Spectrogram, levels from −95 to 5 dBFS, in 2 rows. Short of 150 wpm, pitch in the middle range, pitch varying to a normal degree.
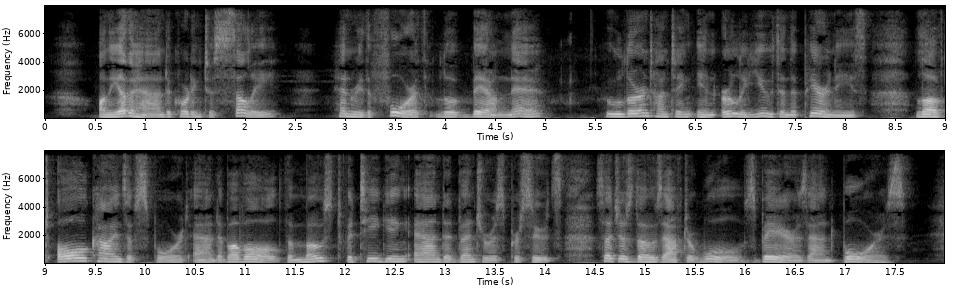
Yes: average, 140 wpm; medium, 150 Hz; average, 4.4 semitones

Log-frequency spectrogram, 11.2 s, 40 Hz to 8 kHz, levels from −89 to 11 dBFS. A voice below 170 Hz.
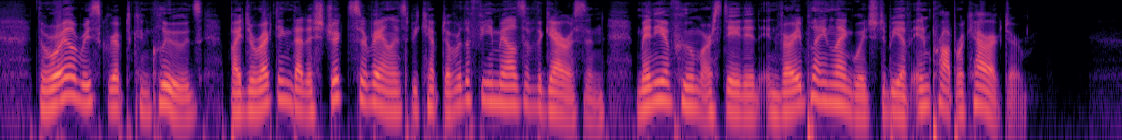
Yes: medium, 140 Hz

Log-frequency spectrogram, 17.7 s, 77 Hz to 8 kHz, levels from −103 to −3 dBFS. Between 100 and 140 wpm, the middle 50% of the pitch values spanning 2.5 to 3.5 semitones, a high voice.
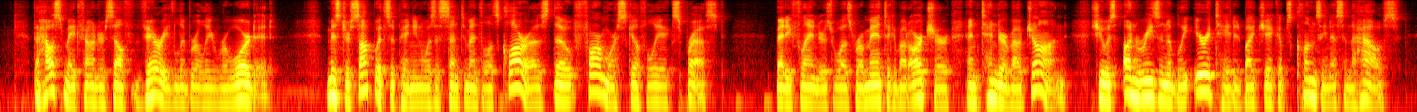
No: slow, 135 wpm; average, 2.8 semitones; low, 115 Hz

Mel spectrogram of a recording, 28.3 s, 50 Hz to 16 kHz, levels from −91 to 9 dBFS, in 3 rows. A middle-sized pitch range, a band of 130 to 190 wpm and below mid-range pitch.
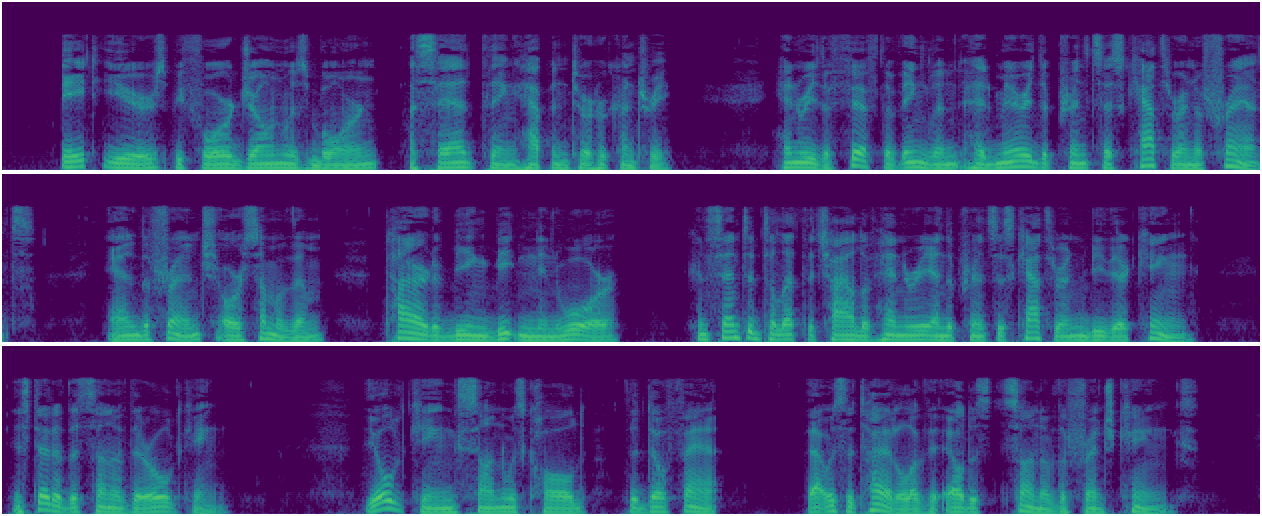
Yes: average, 3.4 semitones; average, 165 wpm; very low, 95 Hz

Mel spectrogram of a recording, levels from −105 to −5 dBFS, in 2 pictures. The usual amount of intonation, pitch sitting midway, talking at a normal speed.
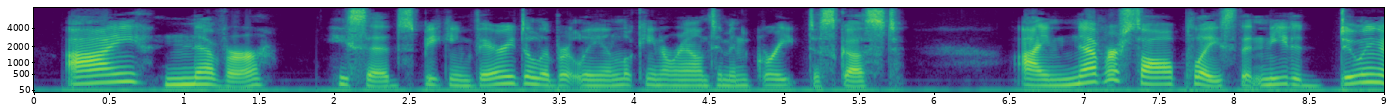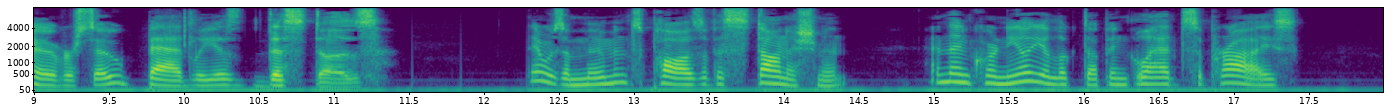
Yes: average, 4.5 semitones; medium, 175 Hz; average, 145 wpm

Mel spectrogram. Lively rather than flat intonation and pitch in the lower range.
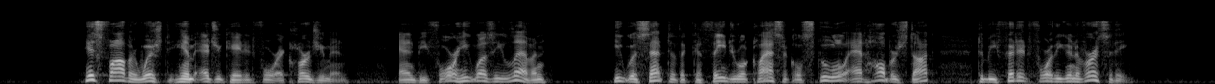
Yes: wide, 6.2 semitones; low, 130 Hz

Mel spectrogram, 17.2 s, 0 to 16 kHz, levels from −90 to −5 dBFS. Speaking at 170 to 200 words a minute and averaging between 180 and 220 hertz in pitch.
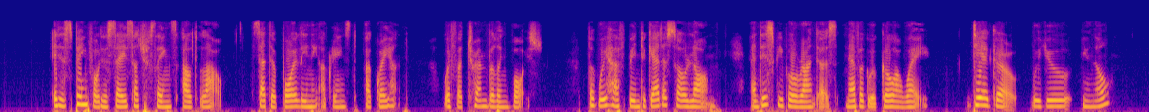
No: average, 145 wpm; high, 190 Hz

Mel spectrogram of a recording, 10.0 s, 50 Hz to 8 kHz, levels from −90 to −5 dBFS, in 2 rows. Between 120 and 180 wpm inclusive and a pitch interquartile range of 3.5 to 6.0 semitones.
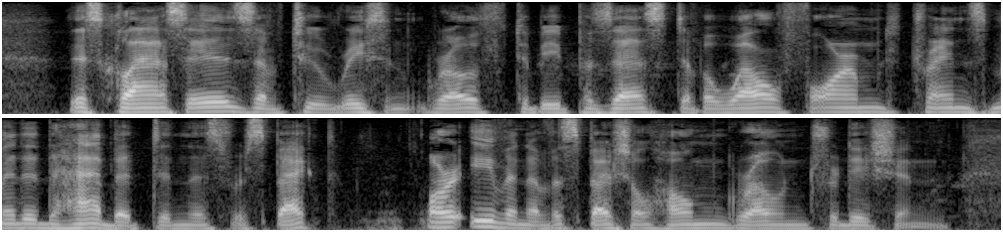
No: average, 160 wpm; narrow, 2.5 semitones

